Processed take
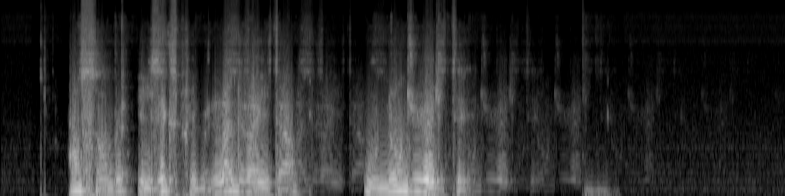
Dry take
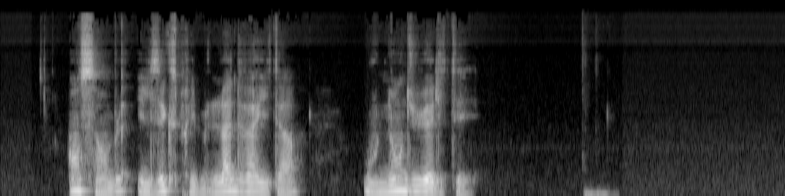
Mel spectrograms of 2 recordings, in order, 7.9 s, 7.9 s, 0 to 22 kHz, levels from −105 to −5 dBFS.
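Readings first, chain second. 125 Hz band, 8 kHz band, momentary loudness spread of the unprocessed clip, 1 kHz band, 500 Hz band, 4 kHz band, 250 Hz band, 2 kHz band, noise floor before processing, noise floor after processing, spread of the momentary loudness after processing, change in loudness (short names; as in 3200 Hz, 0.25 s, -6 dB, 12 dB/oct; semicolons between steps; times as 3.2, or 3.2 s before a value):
-10.5 dB, -16.0 dB, 14 LU, -7.5 dB, -7.5 dB, -15.0 dB, -8.0 dB, -9.0 dB, -80 dBFS, -82 dBFS, 14 LU, -9.5 dB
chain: minimum comb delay 6 ms; thinning echo 0.735 s, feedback 49%, high-pass 820 Hz, level -20.5 dB; slew limiter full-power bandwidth 100 Hz; gain -6.5 dB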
